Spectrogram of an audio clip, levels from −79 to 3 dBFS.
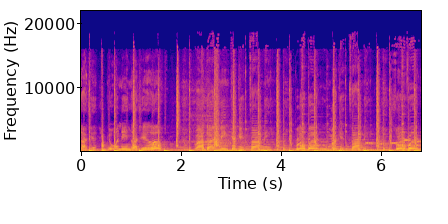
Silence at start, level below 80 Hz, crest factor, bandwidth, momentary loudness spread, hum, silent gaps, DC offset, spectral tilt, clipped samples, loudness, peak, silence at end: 0 s; -14 dBFS; 10 dB; 18.5 kHz; 3 LU; none; none; under 0.1%; -4.5 dB/octave; under 0.1%; -13 LUFS; 0 dBFS; 0 s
